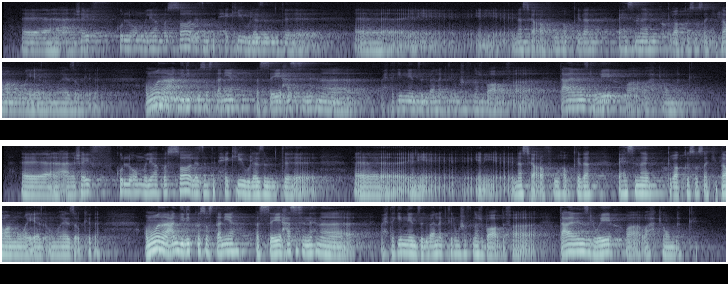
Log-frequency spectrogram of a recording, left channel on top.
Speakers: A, on the right; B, on the left.
A: آه، انا أنا شايف كل ام ليها قصة لازم تتحكي ولازم ت... آه، يعني يعني الناس يعرفوها وكده بحس
B: أكيد
A: انها
B: طبعا
A: بتبقى قصص اكيد
B: أكيد
A: طبعا مميزة مميزة وكده عموما انا عندي ليك قصص تانية بس ايه حاسس ان احنا محتاجين ننزل بقالنا كتير مشوفناش بعض فتعالى ننزل وايه وأ- واحكيهم لك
